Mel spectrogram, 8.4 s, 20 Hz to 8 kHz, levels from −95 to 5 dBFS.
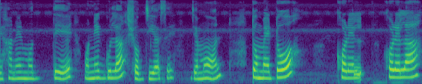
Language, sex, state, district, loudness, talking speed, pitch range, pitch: Bengali, female, Assam, Hailakandi, -16 LUFS, 65 wpm, 225-275 Hz, 245 Hz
